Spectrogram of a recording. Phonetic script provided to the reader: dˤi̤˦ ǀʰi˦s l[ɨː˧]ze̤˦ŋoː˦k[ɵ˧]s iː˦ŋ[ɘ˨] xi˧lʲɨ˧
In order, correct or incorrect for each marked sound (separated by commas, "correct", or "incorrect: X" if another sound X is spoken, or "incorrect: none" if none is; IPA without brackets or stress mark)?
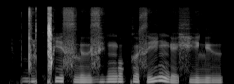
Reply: correct, correct, incorrect: e˨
